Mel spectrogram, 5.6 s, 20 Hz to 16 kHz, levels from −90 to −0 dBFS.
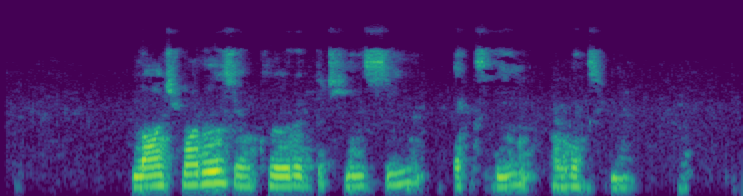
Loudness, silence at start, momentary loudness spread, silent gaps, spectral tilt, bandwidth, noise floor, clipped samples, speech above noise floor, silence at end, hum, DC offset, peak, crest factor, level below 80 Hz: -21 LUFS; 1 s; 15 LU; none; -6.5 dB/octave; 7.2 kHz; -66 dBFS; under 0.1%; 46 dB; 0.45 s; none; under 0.1%; -2 dBFS; 20 dB; -66 dBFS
